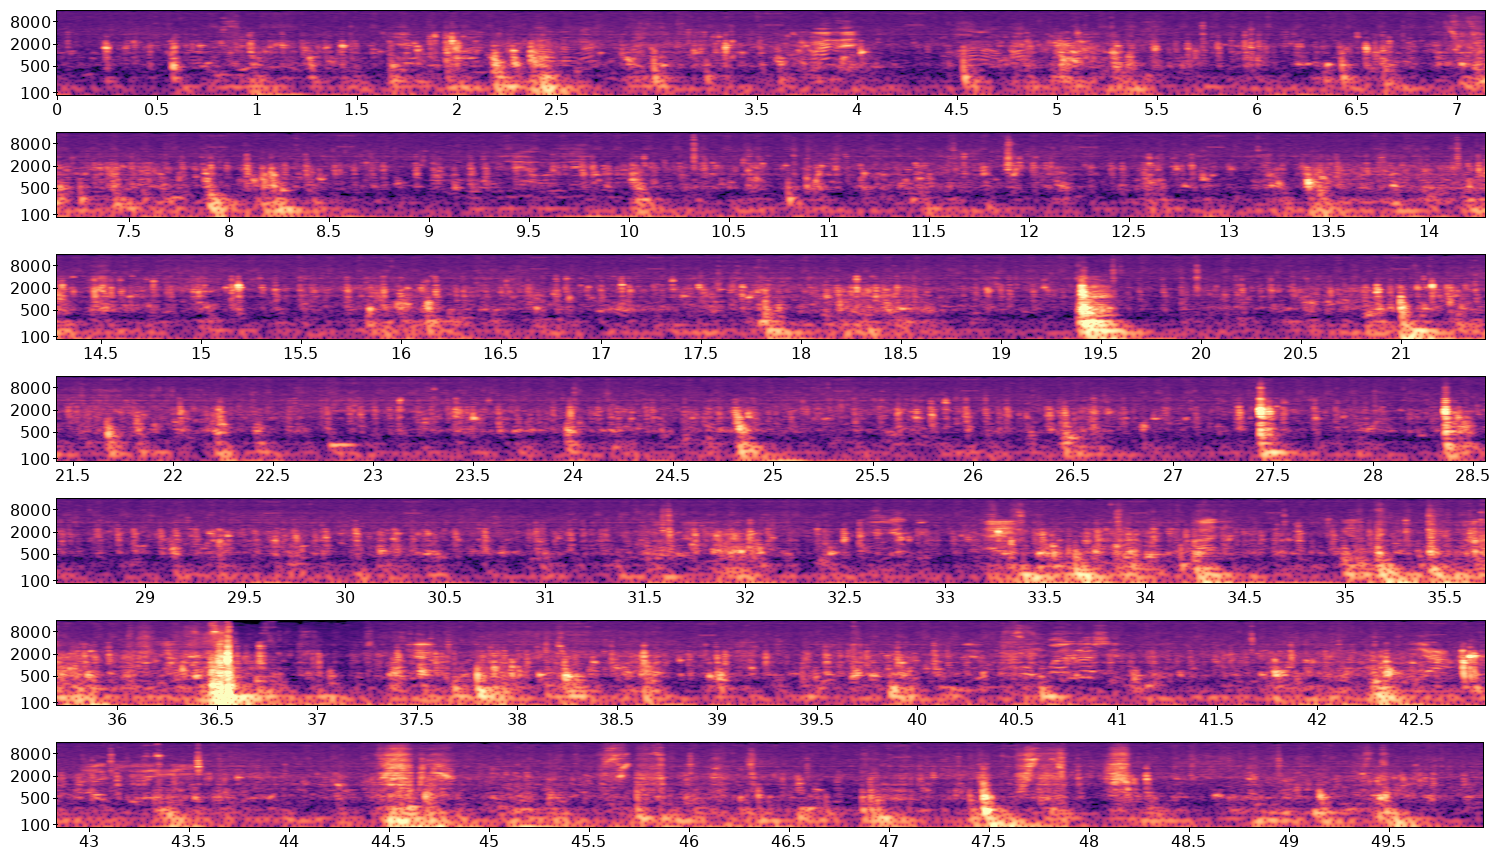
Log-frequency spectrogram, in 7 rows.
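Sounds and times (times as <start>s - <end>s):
low rumble of wind and water: 0.0s - 49.9s
waves slapping hull: 0.0s - 49.9s.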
